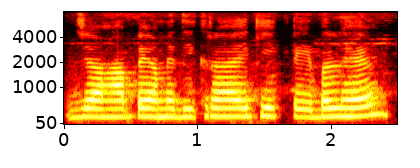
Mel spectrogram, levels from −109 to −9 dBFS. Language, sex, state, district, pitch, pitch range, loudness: Hindi, female, Maharashtra, Mumbai Suburban, 220 Hz, 215-225 Hz, -14 LUFS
